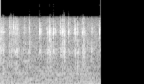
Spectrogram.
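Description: Typing sound effect: a quick run of keyboard key clicks that stops abruptly about one and a half seconds in, followed by dead silence.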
